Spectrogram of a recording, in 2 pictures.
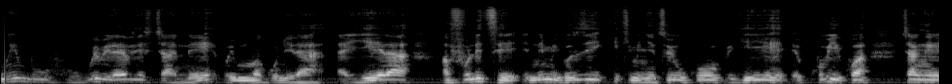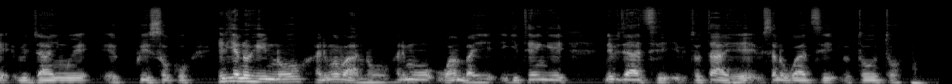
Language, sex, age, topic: Rundi, male, 25-35, agriculture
